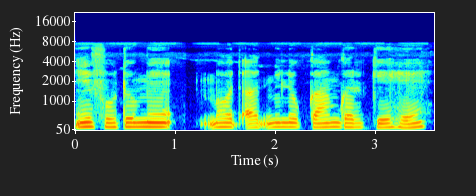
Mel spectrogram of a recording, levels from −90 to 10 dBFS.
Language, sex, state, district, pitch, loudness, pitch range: Hindi, male, Arunachal Pradesh, Lower Dibang Valley, 140 Hz, -16 LUFS, 130-140 Hz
